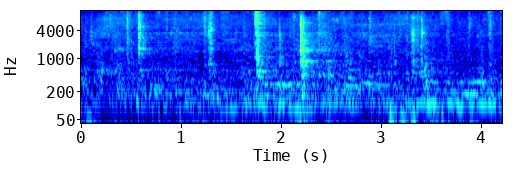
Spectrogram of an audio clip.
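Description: Near silence in a small hall, broken by about five faint, scattered clicks and knocks; the two loudest come about two seconds in.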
